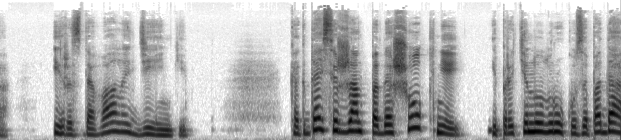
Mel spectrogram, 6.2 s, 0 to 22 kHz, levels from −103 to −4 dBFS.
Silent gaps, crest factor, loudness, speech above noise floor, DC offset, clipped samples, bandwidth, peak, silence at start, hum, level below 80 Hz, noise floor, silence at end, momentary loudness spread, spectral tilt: none; 16 dB; -15 LUFS; 42 dB; under 0.1%; under 0.1%; 17.5 kHz; 0 dBFS; 0 s; none; -58 dBFS; -56 dBFS; 0 s; 13 LU; -5 dB/octave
